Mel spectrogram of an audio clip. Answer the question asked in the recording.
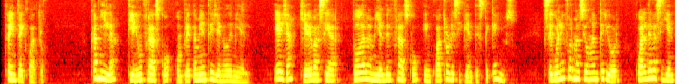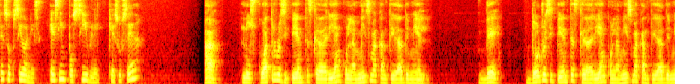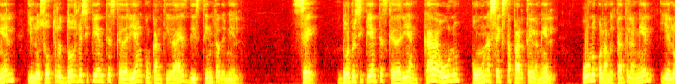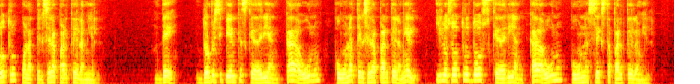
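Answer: C: 2 recipientes quedarían cada uno con una sexta parte de la miel, uno con la mitad de la miel y el otro con la tercera parte de la miel.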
